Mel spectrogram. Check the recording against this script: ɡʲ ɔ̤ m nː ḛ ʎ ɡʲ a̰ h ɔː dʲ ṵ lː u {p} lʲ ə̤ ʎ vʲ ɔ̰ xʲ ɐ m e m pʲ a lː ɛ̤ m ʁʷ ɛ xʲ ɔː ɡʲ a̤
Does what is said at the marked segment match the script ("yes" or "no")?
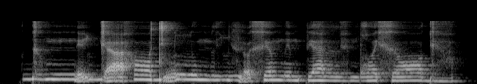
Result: no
